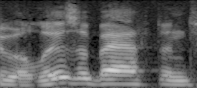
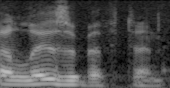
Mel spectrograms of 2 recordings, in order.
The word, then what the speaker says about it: Elizabethton: North American Rayon hired him to come to Elizabethton, Tennessee. Now, get that pronunciation. Not Elizabethton, Elizabethton, Tennessee, to run the commissary.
